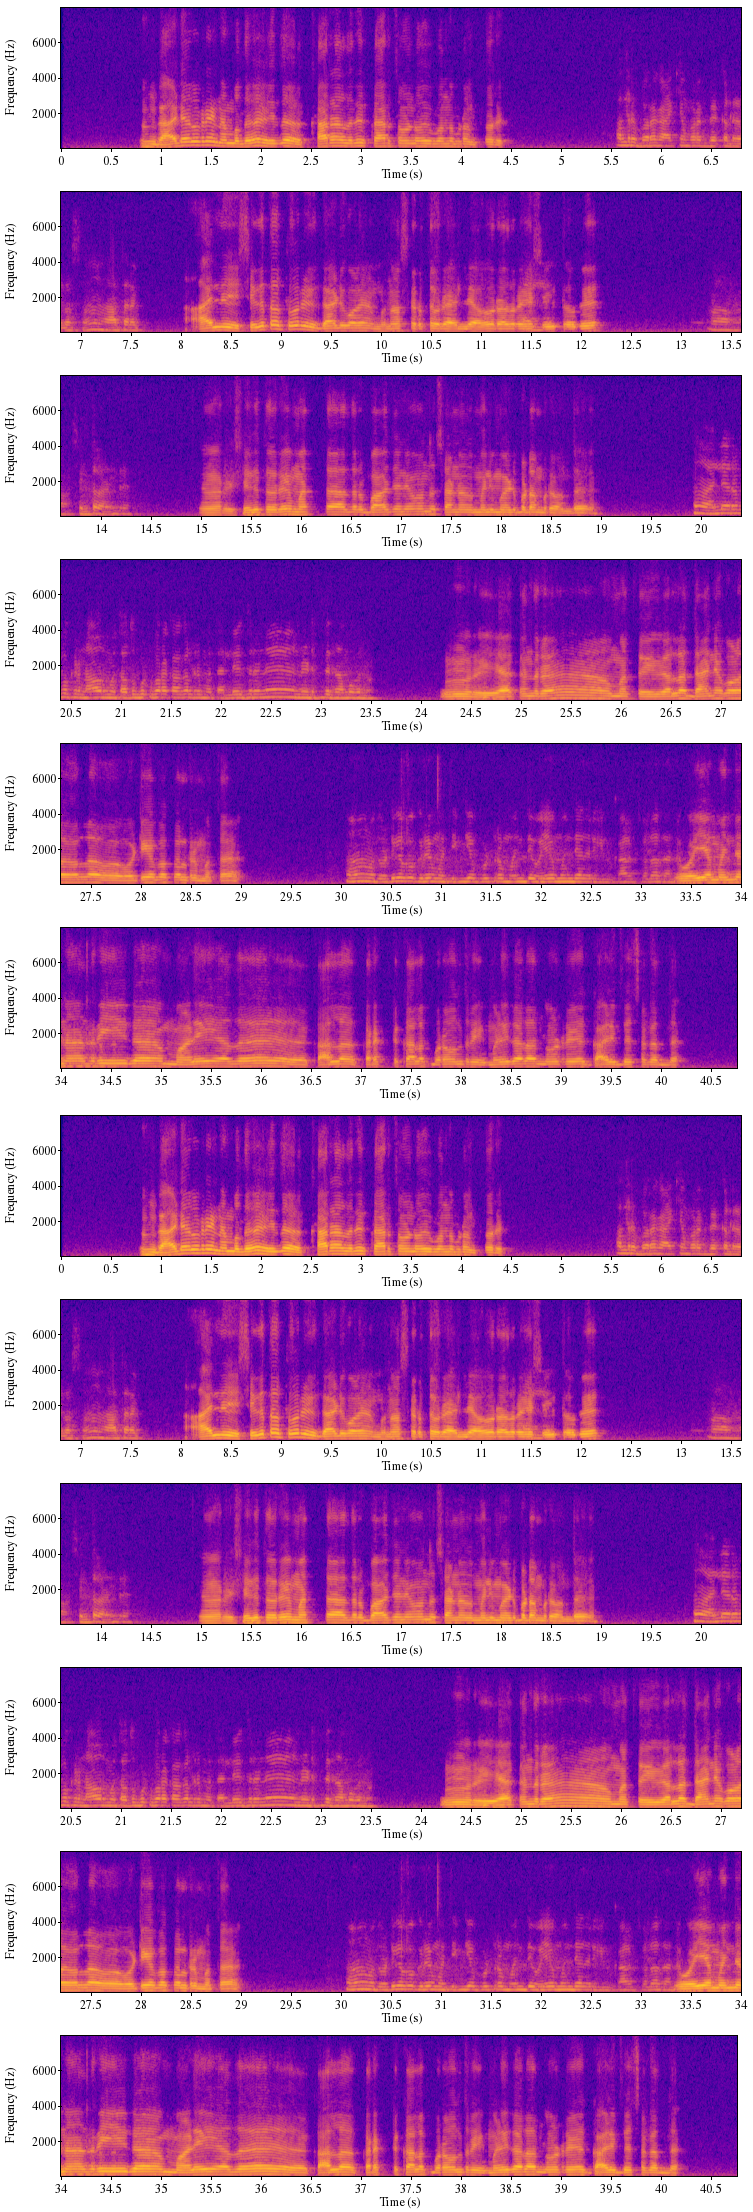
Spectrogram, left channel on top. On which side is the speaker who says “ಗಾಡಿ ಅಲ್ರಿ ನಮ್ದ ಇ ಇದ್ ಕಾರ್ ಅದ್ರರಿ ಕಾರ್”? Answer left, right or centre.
Right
